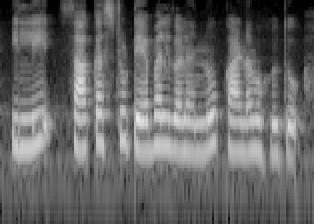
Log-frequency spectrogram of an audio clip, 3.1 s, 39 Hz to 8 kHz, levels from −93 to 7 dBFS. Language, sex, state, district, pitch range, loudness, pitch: Kannada, female, Karnataka, Bangalore, 225-260 Hz, -18 LUFS, 240 Hz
